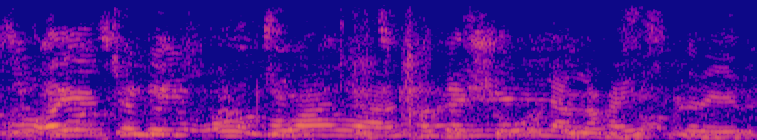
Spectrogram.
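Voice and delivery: hushed. Real, not acted. Showing her hurt little sister to viewers, quiet and hushed.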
